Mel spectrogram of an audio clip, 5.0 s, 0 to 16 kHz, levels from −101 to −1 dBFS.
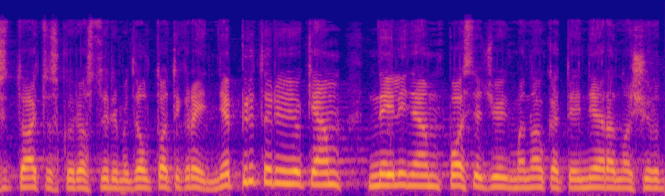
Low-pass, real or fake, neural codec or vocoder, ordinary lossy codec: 10.8 kHz; real; none; Opus, 64 kbps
